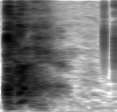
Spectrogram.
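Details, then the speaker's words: An adult gives a single harsh cough that fades over about half a second, then faint room noise. The speaker says the drink being discussed has a feeling a bit like hot peppers and makes them want to cough. "yeah like I want to cough when I have it sorry"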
